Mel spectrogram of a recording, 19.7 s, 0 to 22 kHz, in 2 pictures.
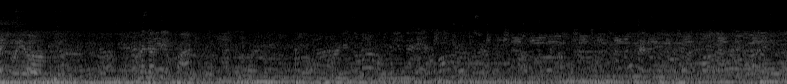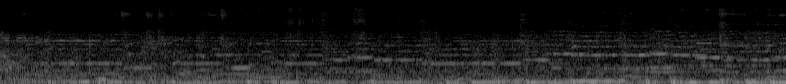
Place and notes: Tiantong Road, Shanghai - Shopping malls
Walking in the A small underground mall, Binaural recording, Zoom H6+ Soundman OKM II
